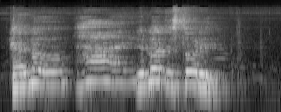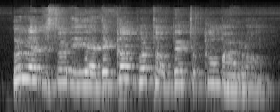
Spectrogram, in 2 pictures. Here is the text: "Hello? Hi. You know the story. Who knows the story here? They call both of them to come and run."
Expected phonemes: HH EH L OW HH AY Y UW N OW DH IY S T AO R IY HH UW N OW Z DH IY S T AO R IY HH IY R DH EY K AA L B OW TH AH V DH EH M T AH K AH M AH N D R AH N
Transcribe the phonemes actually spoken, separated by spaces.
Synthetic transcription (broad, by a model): HH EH L OW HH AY Y UW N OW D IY S T AO R IY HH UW L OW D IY S T AO R IY HH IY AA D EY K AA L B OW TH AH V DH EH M T AH K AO M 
